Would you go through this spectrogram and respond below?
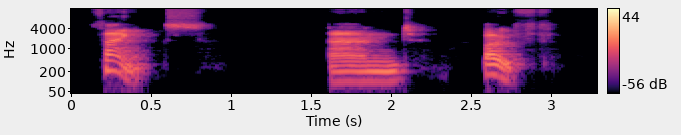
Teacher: your teeth like this notice that there is no voice here it's a voiceless sound meaning it's just air coming out there's no vibration in your vocal cords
